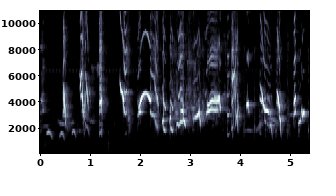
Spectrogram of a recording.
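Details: Crested magpie-robin giving an excited lure song to rile other birds: varied whistles and buzzy chirps, growing denser and more rapid after a brief pause, with a faint low hum at the start.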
